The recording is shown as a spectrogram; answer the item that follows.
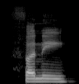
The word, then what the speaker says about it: Fanny: It's like the last two syllables Okay. of Stephanie, Funny G13.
